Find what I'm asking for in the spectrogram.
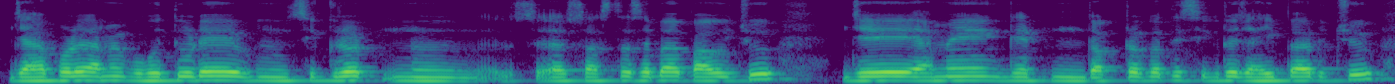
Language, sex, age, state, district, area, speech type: Odia, male, 18-30, Odisha, Cuttack, urban, spontaneous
